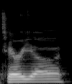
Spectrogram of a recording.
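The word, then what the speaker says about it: Terrion: You said Terion.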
